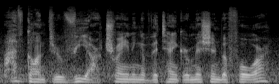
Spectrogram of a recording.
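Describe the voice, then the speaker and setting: A man's voice: medium pitch, a little fast, noisy background, natural voice. A man playing an earnest, uneasy young special operative in a dramatic video game, always questioning. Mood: suspicious, uneasy.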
